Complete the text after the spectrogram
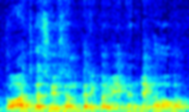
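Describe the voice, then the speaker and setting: A man's voice: high voice, steady tone, fast talker, slight background noise. A man giving a live motivational training session to his team, telling stories and asking rhetorical questions. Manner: storytelling, rhetorical questions, emphatic. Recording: echoey room, faint ambience.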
